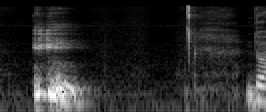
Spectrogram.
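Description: A person clears their throat once, briefly, then there is a short sharp click about a second later.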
